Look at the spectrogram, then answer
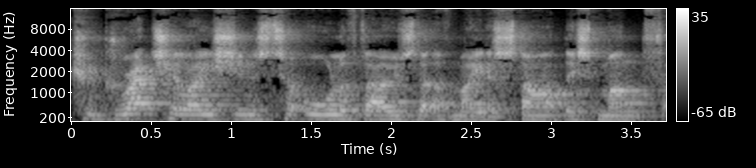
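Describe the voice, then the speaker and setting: Speaking at a moderate tempo, a man is heard with audible echo from the room. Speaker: personal trainer. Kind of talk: casual vlog chat. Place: gym. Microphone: phone near.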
